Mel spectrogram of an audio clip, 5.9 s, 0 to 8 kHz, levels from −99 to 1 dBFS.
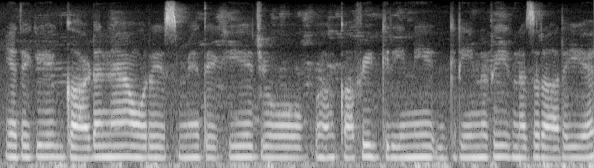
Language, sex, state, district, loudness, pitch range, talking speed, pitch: Hindi, female, Chandigarh, Chandigarh, -17 LUFS, 190-200 Hz, 170 wpm, 195 Hz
